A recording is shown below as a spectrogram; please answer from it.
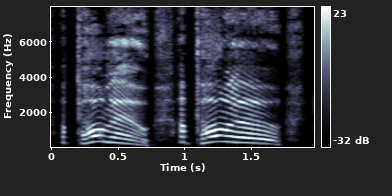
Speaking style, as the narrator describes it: cried the nymphs and dryads

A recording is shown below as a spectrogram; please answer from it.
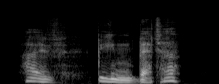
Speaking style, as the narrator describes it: said Dumbledore weakly

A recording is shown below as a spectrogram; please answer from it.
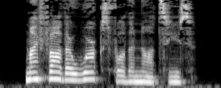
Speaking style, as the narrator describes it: she said bitterly

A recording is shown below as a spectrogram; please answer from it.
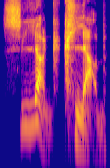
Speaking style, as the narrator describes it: repeated Ron, with a sneer worthy of Malfoy

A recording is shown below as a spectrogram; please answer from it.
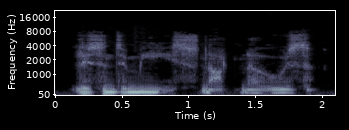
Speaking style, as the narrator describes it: Dusander said quietly

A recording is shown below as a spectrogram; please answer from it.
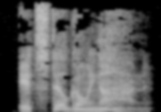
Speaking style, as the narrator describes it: the survivor said calmly

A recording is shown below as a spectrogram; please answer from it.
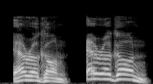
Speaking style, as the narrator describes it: Then Albreg, for it was Albreg, shouted

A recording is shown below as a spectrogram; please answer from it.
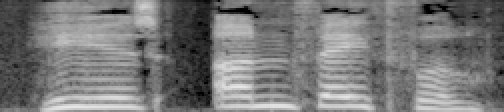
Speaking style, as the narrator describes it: I shout from my pulpit

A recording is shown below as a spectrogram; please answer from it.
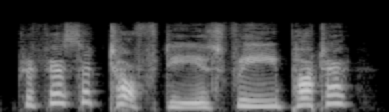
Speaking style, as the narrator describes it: squeaked Professor Flitwick

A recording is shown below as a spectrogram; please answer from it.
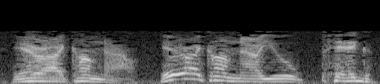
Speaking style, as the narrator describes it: Behind her, that hoarse voice bellowed

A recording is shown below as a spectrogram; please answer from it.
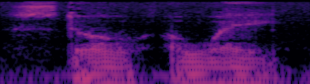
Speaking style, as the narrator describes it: father's voice whispered

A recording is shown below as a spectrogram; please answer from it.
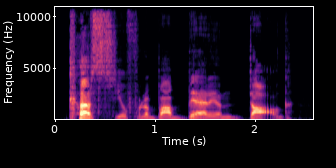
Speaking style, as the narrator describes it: spluttered Rabadash

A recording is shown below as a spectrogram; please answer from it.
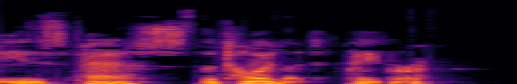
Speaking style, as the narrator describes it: Jingle said in a low, trembling voice

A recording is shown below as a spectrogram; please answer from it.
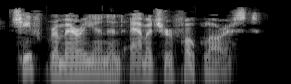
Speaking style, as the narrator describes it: Thad murmured

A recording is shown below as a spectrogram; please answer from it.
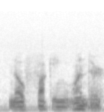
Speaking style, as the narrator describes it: Richie said hoarsely

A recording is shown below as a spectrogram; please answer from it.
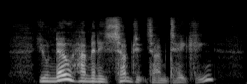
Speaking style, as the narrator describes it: said Hermione breathlessly

